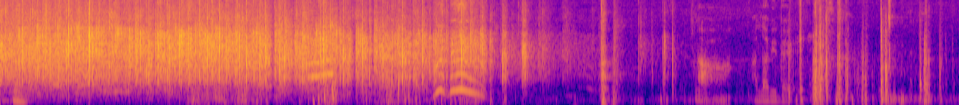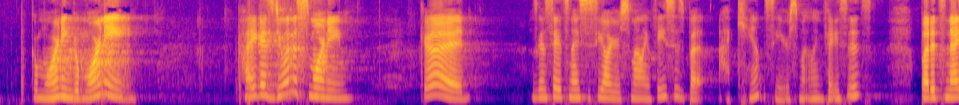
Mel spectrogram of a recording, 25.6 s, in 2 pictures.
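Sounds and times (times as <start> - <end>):
church audience applause welcoming a pastor: 0.0 - 8.0
speech: 0.2 - 0.5, 13.2 - 14.6, 16.1 - 17.5, 18.4 - 19.1, 19.9 - 24.4, 25.0 - 25.5
scattered small noises: 10.4 - 13.2.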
